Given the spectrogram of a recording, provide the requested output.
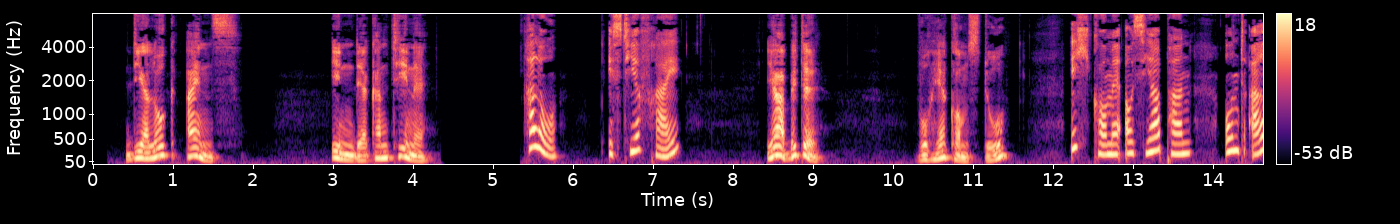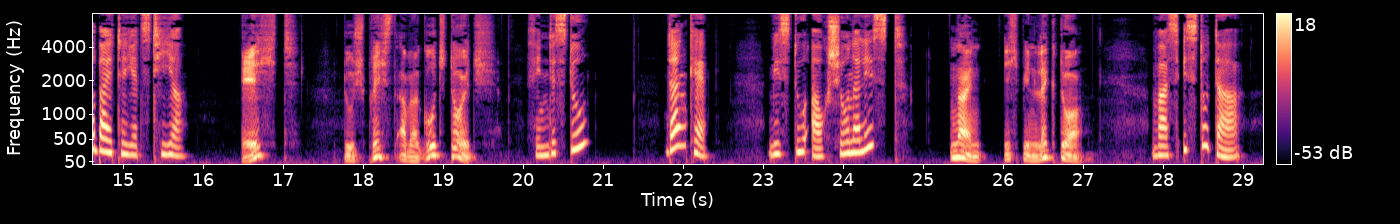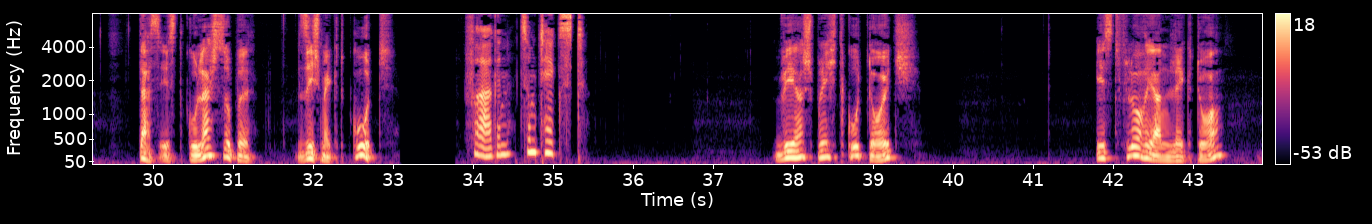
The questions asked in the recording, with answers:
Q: Wer spricht gut Deutsch?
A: Du sprichst aber gut Deutsch.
